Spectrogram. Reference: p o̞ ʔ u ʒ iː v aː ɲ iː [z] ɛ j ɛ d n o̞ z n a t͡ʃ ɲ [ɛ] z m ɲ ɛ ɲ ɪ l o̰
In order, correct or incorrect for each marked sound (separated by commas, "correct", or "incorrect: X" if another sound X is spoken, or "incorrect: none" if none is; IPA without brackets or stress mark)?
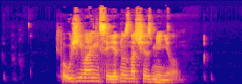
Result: incorrect: s, correct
